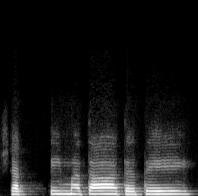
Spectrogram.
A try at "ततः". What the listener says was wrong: Tatah, put a ich sound.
